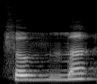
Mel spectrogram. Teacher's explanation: سا کی پیش کو میم مشدد کے ساتھ ملاتے ہوئے میم مشدد پہ غنہ کرنا ہے اور زبر کو بغیر کھینچے ہوئے ادا کرنا ہے۔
